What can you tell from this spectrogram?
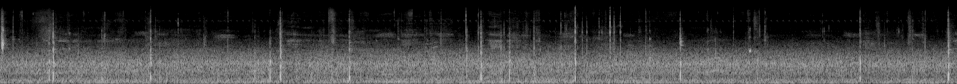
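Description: Tennis ball struck by rackets and bouncing on a hard court in a practice rally: sharp pops every second or two, over a steady background hiss.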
